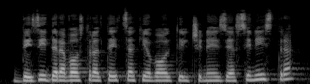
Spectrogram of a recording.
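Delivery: ordinary delivery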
